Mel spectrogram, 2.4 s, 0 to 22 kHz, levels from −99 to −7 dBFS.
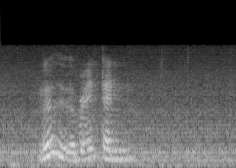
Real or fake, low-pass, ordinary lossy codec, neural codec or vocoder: fake; 7.2 kHz; none; vocoder, 24 kHz, 100 mel bands, Vocos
